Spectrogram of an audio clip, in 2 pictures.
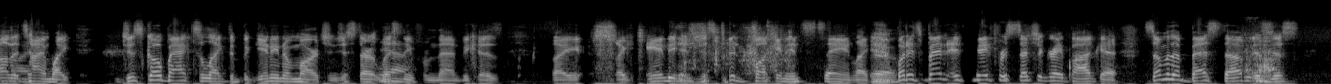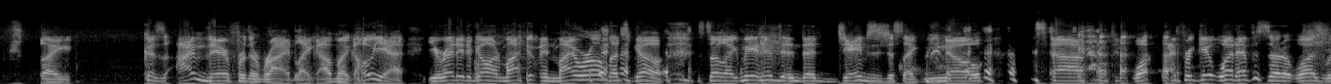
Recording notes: While the barbershop was closed during the lock downs we poorly recorded some zoom calls. Quality is a mess and background noises are distracting but we didn't let it stop us from enjoying some beers with eachother over the phone.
